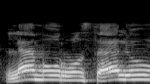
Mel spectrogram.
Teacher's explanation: এখানে আয়াতের শেষ, আমরা এখানে ওয়াকফ করলে নুন সাকিন হয়ে যাবে। আর এক আলিফ মদের পরের অক্ষরে ওয়াকফের কারণে সাকিন হওয়ায় 3 আলিফ টেনে পড়তে হবে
